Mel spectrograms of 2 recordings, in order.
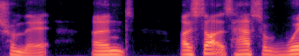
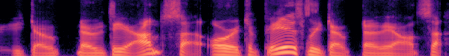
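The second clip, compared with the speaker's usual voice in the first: funny spirit voice; 5 semitones lower than usual. Retold or imitated. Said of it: "putting on a funny voice".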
